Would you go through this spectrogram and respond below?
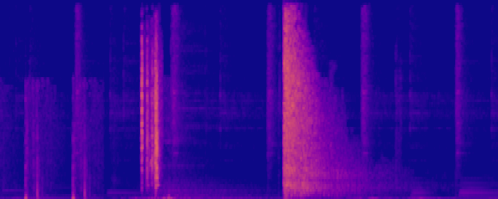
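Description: Toy-like gunfire from an animated Lego Star Wars weapon: a few sharp separate shots, then a loud burst that fades out slowly, with no one talking.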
